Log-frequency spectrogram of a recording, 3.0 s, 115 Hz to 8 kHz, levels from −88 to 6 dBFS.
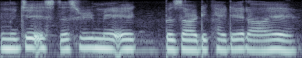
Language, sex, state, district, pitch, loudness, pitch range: Hindi, female, Arunachal Pradesh, Papum Pare, 220 Hz, -13 LUFS, 210-225 Hz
